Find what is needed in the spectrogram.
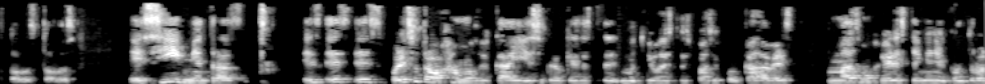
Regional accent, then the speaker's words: Baños, Tungurahua, Ecuador; now in Quito, Ecuador; yo soy de Baños, de Agua Santa, y allá yo vengo acá, mi querido Quito maravilloso, ya 12 años de acá, y estoy pues en Argentina, en Bellas Artes, ahí realización audiovisual

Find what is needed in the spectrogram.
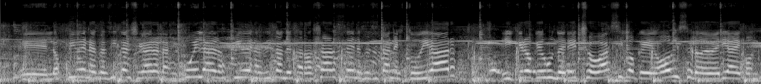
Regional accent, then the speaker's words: Lago Puelo, Chubut, Argentina; soy de Lago Puelo, soy tía de alumnos que van a la escuela 717, la aerotécnica de acá de Cerro Radal

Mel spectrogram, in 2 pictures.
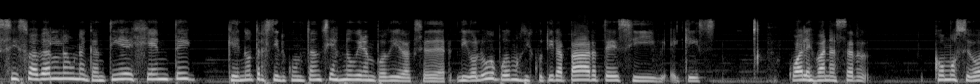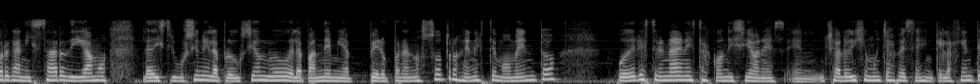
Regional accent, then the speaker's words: Córdoba, Argentina; Mi pueblo está a 250 kilómetros de Córdoba capital

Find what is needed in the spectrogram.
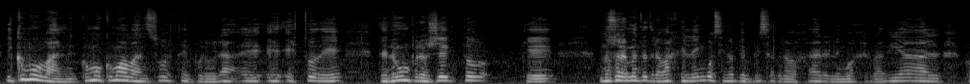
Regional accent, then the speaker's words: Argentina; para aquellos que somos argentinos

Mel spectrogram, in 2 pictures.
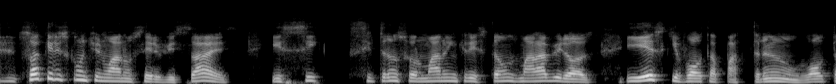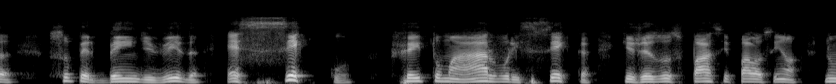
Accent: São Paulo, Brazil; Agora eu falo lá com a minha terra amada, né, com o estado de São Paulo.

